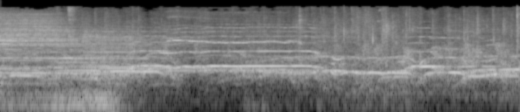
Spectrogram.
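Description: Drums and cymbals are played.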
